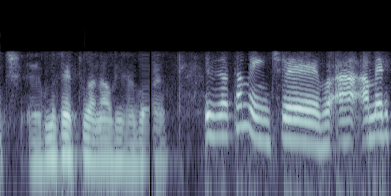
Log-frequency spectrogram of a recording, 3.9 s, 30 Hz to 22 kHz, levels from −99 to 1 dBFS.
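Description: It's a speech clip carried throughout by the G.723.1 codec, muffled and hoarse with nothing above 4 kHz, which fits a roughly 6 kbit/s stream. Right after "é a tua análise", around 1.43 to 1.57 s, VoIP packet loss concealed by the speech codec takes out about 90 ms, three frames in a row. The sound is stretched into a fading buzzy tone or coloured noise and then muted on the third lost frame, and it stays weak for a bit afterwards.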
